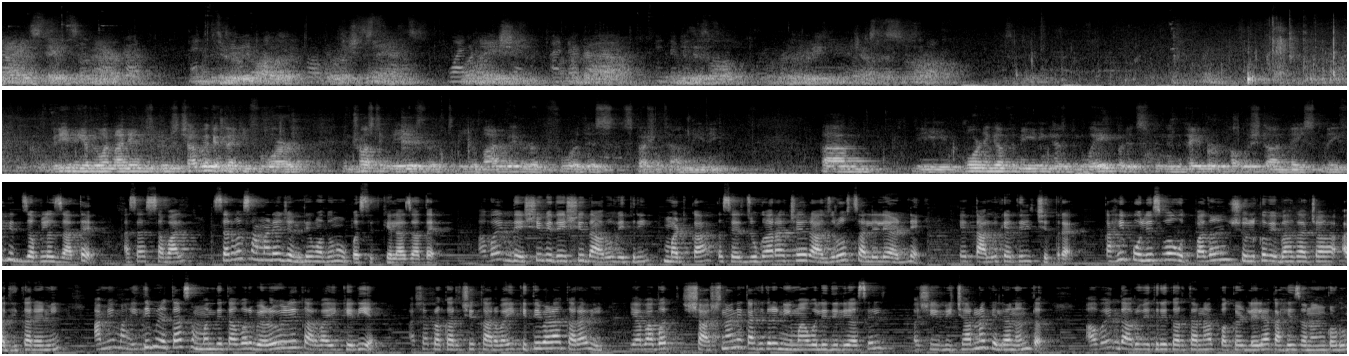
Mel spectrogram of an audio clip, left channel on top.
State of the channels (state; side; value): different; both; correlation 0.00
